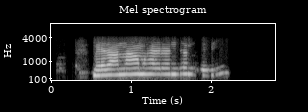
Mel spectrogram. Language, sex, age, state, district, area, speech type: Hindi, female, 45-60, Bihar, Madhepura, rural, conversation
